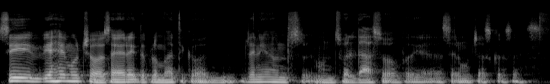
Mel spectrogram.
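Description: The voice has a dark, mellow tone, somewhat breathy, with ordinary pitch variation. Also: man, fairly low pitch for a man, moderate pace. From United States, with childhood in UK. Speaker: graduate student, former diplomat. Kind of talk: casual interview. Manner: halting.

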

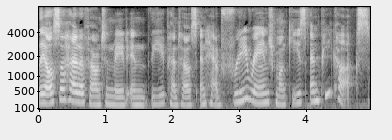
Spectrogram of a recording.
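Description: A woman with a Minnesotan accent talks at a moderate pace with medium pitch. Her pitch varies in an ordinary way, with hardly any pauses. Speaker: podcast host. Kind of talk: casual storytelling.

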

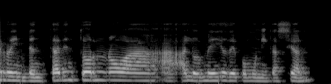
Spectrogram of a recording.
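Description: A woman with an ordinary speaking voice talks at a fairly low pitch. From Chile. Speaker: pastry chef and culinary educator. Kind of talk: casual interview.

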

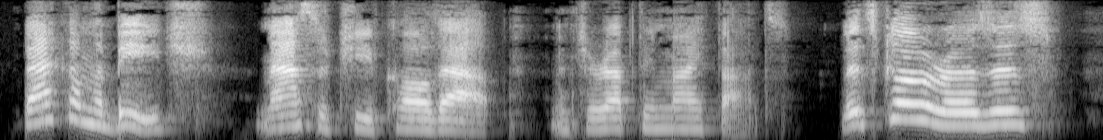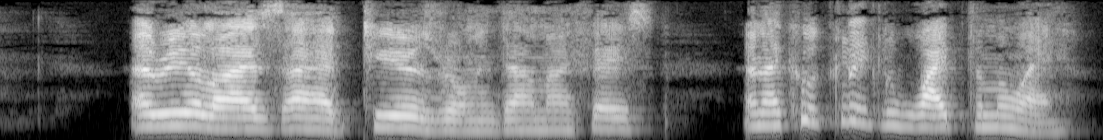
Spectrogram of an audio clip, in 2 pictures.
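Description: Against a quiet background, a woman speaks at a medium pitch and a moderate pace with lively intonation. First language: Spanish. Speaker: researcher and office manager, Navy veteran. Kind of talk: personal storytelling monologue. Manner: calm.

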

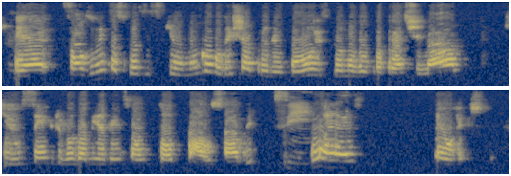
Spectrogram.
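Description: A woman talks at a medium pitch, with music playing behind her. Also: ordinary pitch variation, moderate pace. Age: 30s. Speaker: entrepreneur. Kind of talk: casual interview.

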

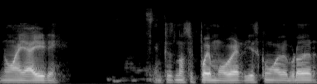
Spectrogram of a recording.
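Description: A man is speaking. He has a Mexican accent. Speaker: podcast co-host. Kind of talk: casual chat. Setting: same room as co-host.

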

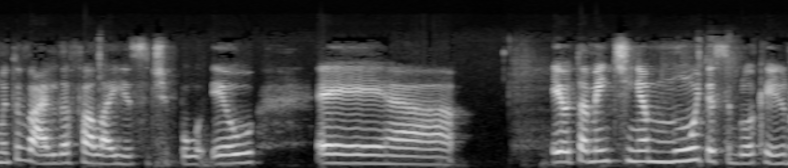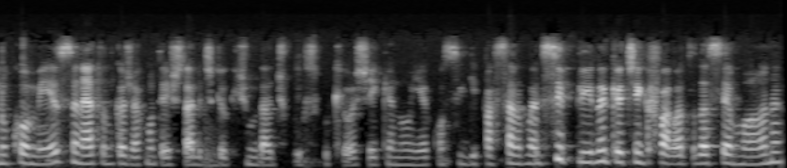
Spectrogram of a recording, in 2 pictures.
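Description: Her loudness swinging widely, a woman with a fairly high pitch speaks at a very fast pace with ordinary pitch variation over a quiet background. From Brazil. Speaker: podcast host, immigrant college student. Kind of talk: casual chat.

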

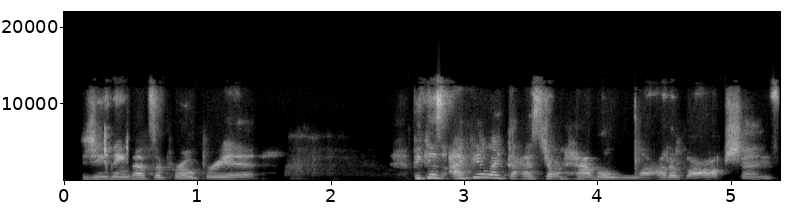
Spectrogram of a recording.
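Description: Her pitch fairly high and swinging very widely, a woman speaks at a moderate pace with long, frequent pauses. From Canada. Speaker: podcast co-host. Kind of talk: casual chat. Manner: halting.

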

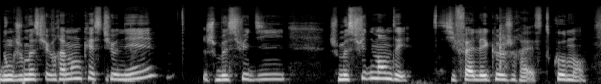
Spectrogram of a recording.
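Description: A woman with a fairly high pitch talks at a fairly slow pace with fairly even intonation, in a dry, close sound with no echo. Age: 30s. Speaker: general practitioner and dance therapist. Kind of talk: interview. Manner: hesitant, many fillers.

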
